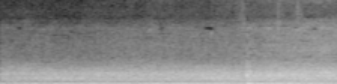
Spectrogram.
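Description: Steady low outdoor background rumble, with no distinct event standing out.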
